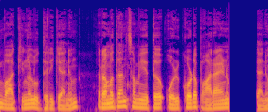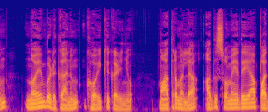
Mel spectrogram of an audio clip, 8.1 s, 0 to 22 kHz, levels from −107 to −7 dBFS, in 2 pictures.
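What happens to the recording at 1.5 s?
Nothing goes wrong at 1.5 s; the speech carries on intact through that moment with no dropout, click, distortion or other fault.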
